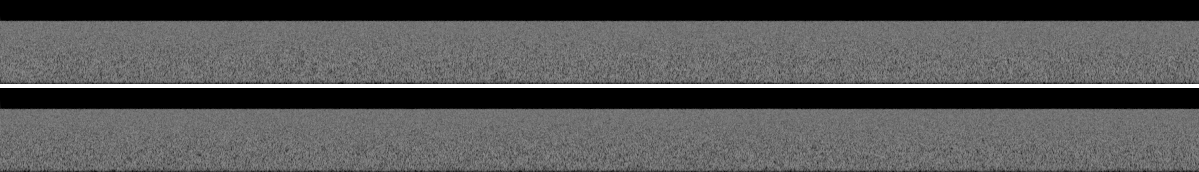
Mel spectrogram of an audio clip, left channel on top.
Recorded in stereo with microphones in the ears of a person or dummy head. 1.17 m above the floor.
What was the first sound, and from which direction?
Only background noise.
